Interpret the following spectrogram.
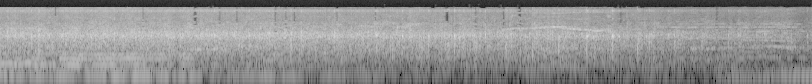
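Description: Concert audience applauding after a sung phrase, the applause slowly fading, while the orchestra holds a low note through the first few seconds; a new low instrumental note comes in near the end.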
